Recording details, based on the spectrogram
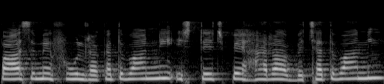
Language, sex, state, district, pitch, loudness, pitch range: Bhojpuri, female, Bihar, East Champaran, 250 Hz, -24 LUFS, 240-260 Hz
